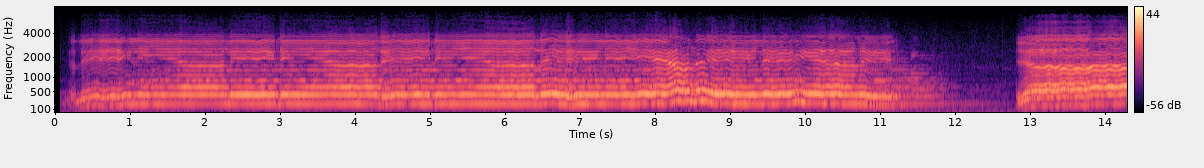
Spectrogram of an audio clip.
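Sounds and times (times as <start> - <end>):
Hijaz scale octave: 0.1 - 14.1.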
